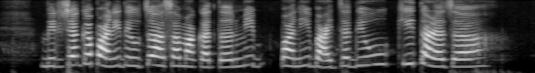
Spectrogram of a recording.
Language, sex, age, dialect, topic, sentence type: Marathi, female, 31-35, Southern Konkan, agriculture, question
